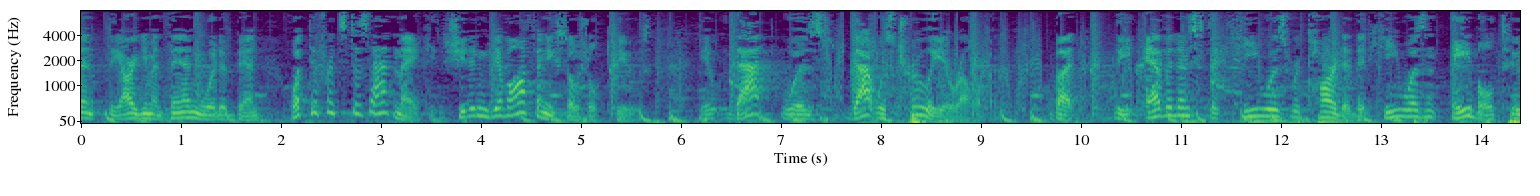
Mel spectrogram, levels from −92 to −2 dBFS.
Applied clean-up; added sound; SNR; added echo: none; Scratching (performance technique); 11 dB; none.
